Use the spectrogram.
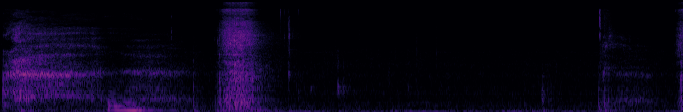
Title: another sneeze compilation (M)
